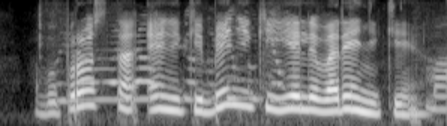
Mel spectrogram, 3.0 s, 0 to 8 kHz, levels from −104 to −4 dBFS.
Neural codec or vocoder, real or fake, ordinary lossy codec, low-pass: none; real; none; none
